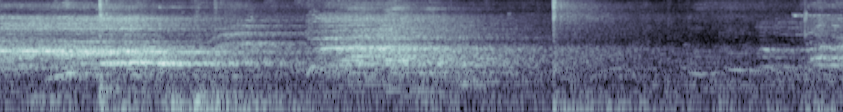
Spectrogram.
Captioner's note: yelling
